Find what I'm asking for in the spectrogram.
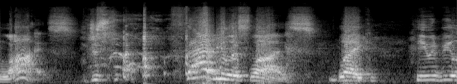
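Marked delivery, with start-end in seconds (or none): none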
